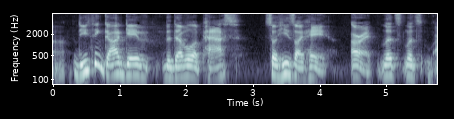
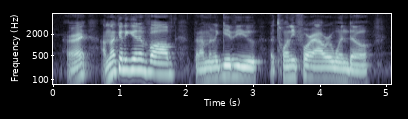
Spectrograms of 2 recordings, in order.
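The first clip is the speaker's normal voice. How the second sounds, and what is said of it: Put-on New York accent. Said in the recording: “I don't know why he has a New York accent... he'd probably be a New Yorker.”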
